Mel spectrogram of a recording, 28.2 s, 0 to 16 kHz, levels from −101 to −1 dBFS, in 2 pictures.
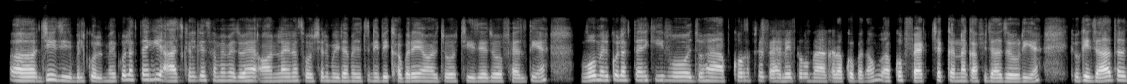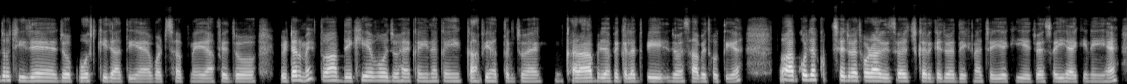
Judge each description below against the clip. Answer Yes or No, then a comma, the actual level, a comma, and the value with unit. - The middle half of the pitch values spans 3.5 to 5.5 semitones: No, narrow, 2.6 semitones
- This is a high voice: No, medium, 155 Hz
